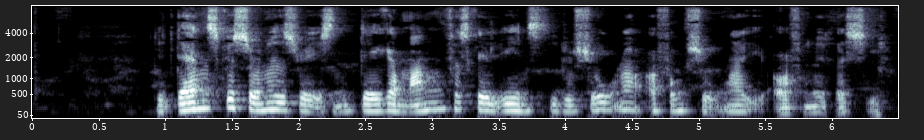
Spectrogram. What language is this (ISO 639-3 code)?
dan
